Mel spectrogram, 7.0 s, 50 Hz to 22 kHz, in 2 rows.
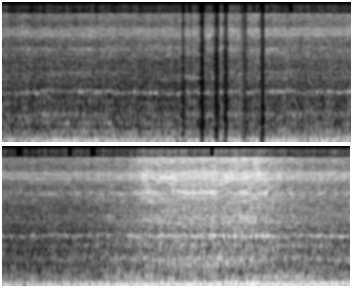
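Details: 1968 Pontiac LeMans, cold start after cycling the fuel pump: deep, even rumble settling into a steady idle with slight rise near the end, no knocks or misses; normal idle.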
